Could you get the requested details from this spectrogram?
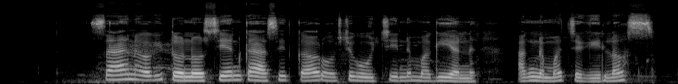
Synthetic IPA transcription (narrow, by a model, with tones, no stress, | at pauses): sa˦n˦kɔ˨ɡɪ˦to˨no˨sje˦nka˦˨sɪ˦t̪̚ka˨ɔ˦ɾo˨ɾt͡ʃu˦ko˨t͡ʃi˦ne˦ma˨ɡɪ˦jɔ˨nɛ˨ | a̰˨knɪ˨ma˦t͡ʃe˨ɡi˨lɔ˦s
